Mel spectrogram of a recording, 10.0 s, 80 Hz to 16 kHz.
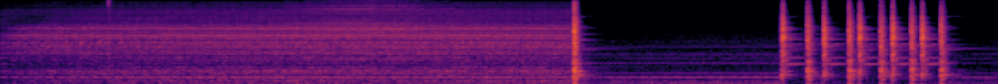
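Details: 2010 Toyota Sequoia 5.7 V8 won't start, microphone near the starter; quiet hum then a sharp click and rapid clicks with no cranking, starter judged bad.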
